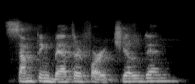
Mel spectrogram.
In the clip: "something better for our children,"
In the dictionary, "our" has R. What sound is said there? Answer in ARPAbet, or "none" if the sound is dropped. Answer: R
